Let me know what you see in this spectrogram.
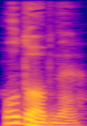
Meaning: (adverb) 1. comfortably, snugly 2. conveniently; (adjective) short neuter singular of удо́бный (udóbnyj)
- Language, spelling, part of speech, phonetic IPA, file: Russian, удобно, adverb / adjective, [ʊˈdobnə], Ru-удобно.ogg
